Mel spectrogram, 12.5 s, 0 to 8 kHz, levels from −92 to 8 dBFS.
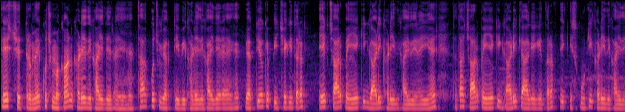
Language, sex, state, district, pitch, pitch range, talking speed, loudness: Hindi, male, Uttar Pradesh, Jalaun, 125 Hz, 115-145 Hz, 240 wpm, -23 LUFS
